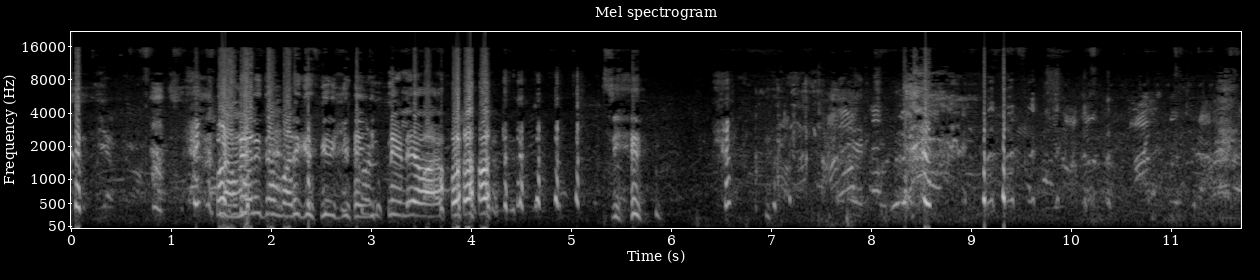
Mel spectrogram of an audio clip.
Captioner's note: laughs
